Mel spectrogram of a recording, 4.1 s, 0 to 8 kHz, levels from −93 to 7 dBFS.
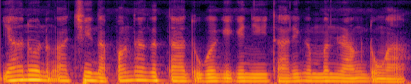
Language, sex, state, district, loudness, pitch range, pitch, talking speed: Garo, male, Meghalaya, West Garo Hills, -16 LUFS, 115-140 Hz, 125 Hz, 115 wpm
